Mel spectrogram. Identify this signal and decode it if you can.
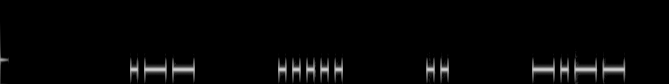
Morse code, heard as a keyed tone, about 17 wpm, spaced as for 8 wpm, 700 Hz. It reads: W5IY
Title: USA Call Signs - 4x Character Spacing - 17wpm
